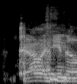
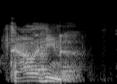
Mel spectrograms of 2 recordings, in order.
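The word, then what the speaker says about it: Talihina: Tallahena, Oklahoma. Tallahena.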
